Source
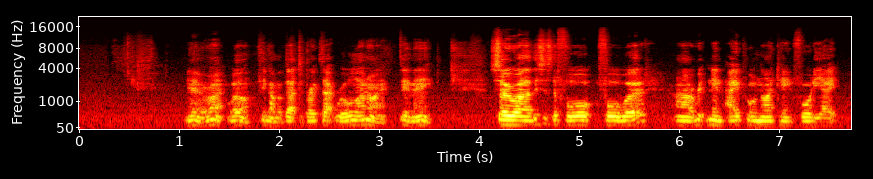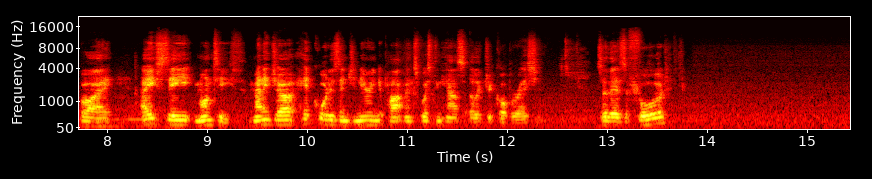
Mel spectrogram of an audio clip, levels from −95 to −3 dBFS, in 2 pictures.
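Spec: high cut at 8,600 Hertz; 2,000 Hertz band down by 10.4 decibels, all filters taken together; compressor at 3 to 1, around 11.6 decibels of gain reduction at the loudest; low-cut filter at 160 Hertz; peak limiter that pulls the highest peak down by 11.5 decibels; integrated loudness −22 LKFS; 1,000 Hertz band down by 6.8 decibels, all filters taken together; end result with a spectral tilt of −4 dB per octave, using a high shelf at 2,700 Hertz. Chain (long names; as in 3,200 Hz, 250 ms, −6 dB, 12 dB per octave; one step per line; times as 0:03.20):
high-pass filter 160 Hz
low-pass filter 8,600 Hz
parametric band 1,000 Hz −5.5 dB
parametric band 2,000 Hz −8 dB
high-shelf EQ 2,700 Hz −7.5 dB
downward compressor 3 to 1, threshold −30 dBFS
level +18 dB
brickwall limiter −12.5 dBFS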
